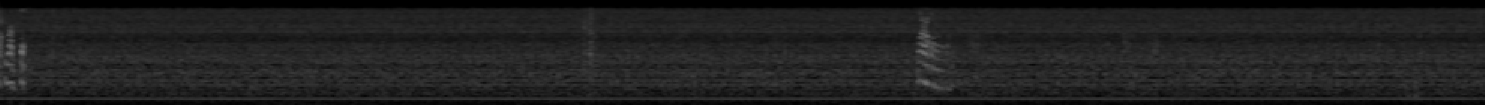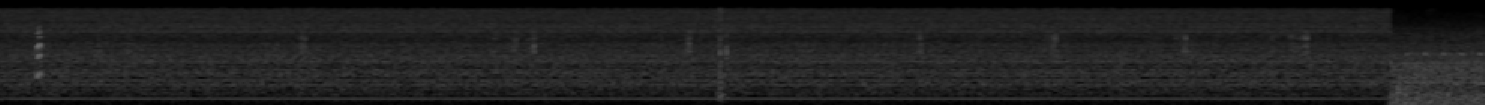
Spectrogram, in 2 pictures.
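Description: Steady low background hum with hiss, a short falling squeak about four and a half seconds in and a few faint ticks; the hum cuts off just before the end.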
